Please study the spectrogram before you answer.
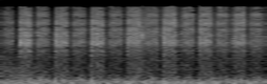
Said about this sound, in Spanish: Ante la mirada atónita de Dalí, está dando brochazos sobre el lienzo de los elefantes.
